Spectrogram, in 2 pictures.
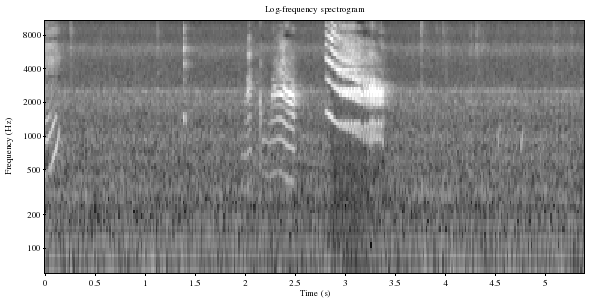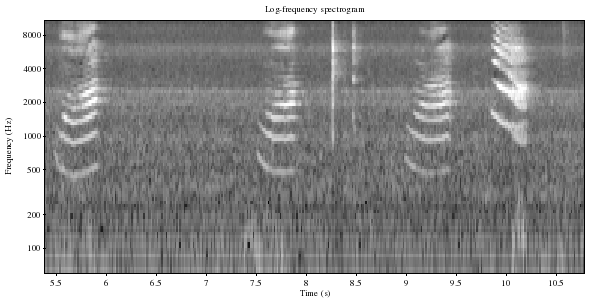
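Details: Alexandrine parakeet, a talking parrot, vocalizing while receiving a massage: a series of about six loud, harmonic calls that arch and drop in pitch, spaced roughly every one to two seconds, with quiet indoor background between them.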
